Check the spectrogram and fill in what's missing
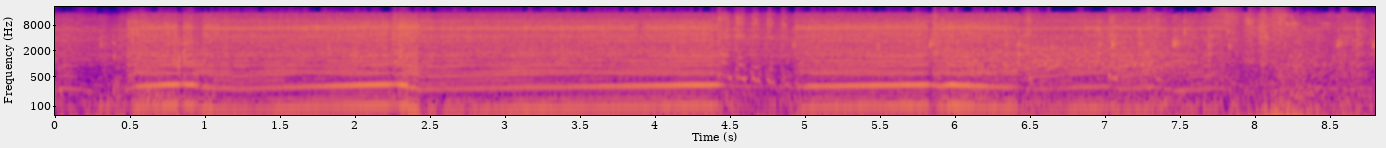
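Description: A Porsche engine in Need For Speed Heat drones loud and steady, its pitch rising through long pulls with brief dips at gear shifts, alone without talk.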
